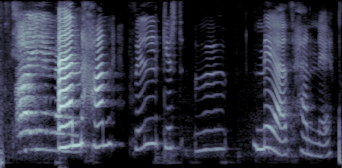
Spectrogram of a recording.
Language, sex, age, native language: Icelandic, female, 5, Icelandic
